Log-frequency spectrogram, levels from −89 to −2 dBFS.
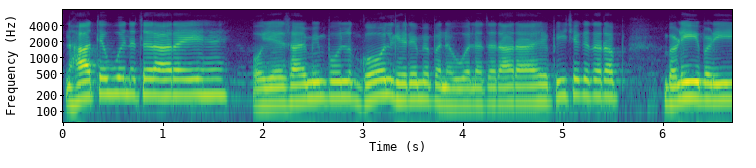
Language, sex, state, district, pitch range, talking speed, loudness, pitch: Hindi, male, Chhattisgarh, Bilaspur, 150-195 Hz, 215 wpm, -17 LUFS, 175 Hz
